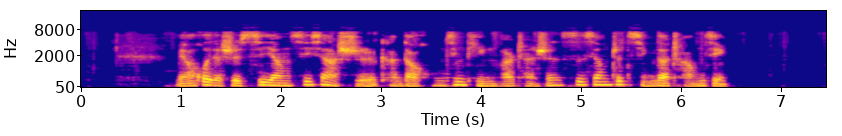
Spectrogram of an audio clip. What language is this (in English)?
Chinese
